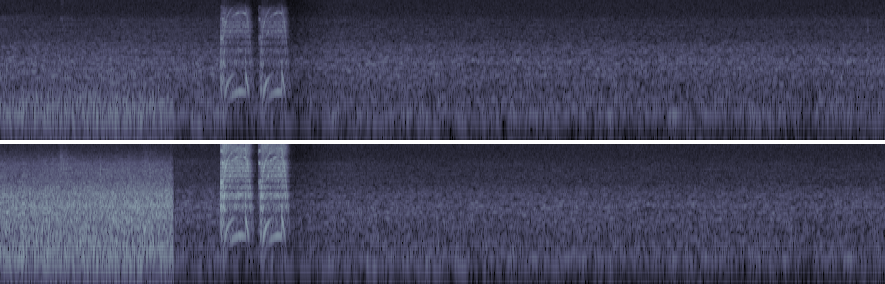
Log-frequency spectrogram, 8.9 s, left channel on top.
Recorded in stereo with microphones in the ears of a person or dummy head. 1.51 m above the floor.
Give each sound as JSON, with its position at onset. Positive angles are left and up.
{"t": 2.2, "sound": "a drill", "side_deg": -55}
